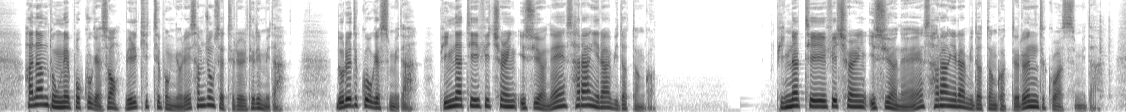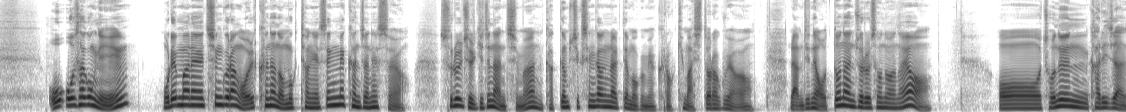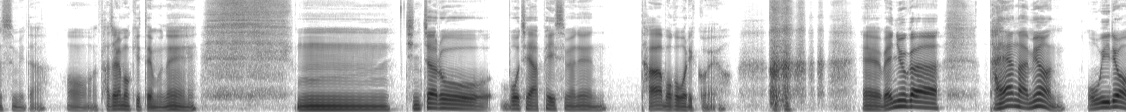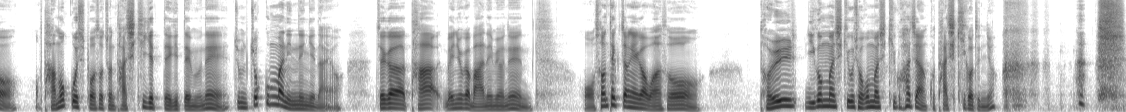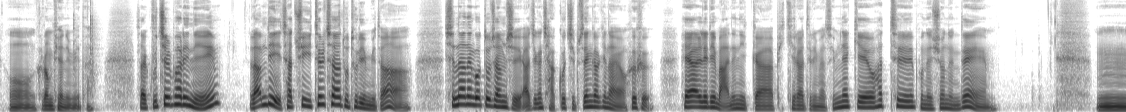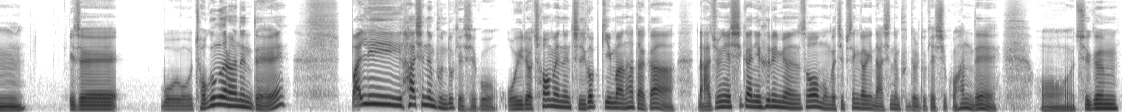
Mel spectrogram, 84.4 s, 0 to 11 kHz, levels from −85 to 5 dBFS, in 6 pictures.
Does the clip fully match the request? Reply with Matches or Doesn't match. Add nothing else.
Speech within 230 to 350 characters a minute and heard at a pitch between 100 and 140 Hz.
Matches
